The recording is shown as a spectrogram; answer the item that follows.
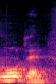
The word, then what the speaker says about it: maudlin: Moodle in college but that's about Magdalene but it's pronounced maudlin but there's a moodiness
